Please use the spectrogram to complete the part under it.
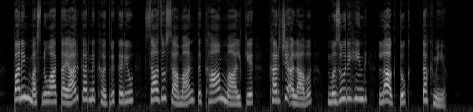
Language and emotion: Kashmiri, neutral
